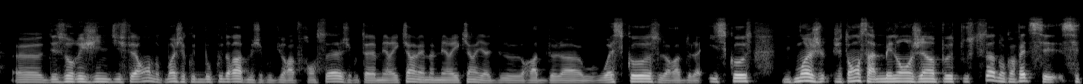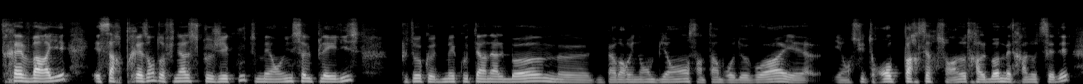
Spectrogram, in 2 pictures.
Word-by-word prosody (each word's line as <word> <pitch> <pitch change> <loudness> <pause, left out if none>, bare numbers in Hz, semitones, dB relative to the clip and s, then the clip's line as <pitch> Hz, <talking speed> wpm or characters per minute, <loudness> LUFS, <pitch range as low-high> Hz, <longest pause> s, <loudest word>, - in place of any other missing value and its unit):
heu, 110 0 -5
des 115 +4 -5
origines 130 -1 0
différentes, 125 +4 -3
donc 115 -2 -10
moi 135 +2 0
j'écoute 125 -2 -7
beaucoup 120 +2 -7
de 130 - -1
rap, 130 -4 +2
mais 105 - -7
j'écoute 105 -1 -12
du 105 - -11
rap 95 -2 -5
français, 130 +6 -3
j'écoute 100 -4 -10
de 100 - -3
l'américain. 100 +6 -4
Même 110 -2 -3
américain, 100 +3 -5
il - - -6
y - - -4
a 95 - -6
de 95 +1 -10
rap 95 -1 -7
de 100 - -7
la 95 -1 -4
West 100 +6 -4
Coast, 135 -4 +5
le 100 -1 -5
rap 95 -1 -6
de 95 - -10
la 90 - -7
East 130 -2 -4
Coast. 150 0 +4 0.3
Donc 115 +3 -10
moi, 165 +2 +7
je 135 0 -1
j'ai 125 -2 -7
tendance 155 +2 +2
à 120 - +4
mélanger 135 0 +3
un 135 -1 +4
peu 135 0 0
tout 135 -1 -11
ça. 195 +8 0
Donc 135 -5 -3
en 125 - -2
fait, 155 0 +5
c'est 120 -7 -1
c'est 130 - -2
très 160 -1 +7
varié 145 - +7 0.2
et 135 - 0
ça 135 - +5
représente, 160 +2 +2
au 145 - +3
final, 145 +1 +1
ce 155 - -7
que 140 - 0
j'écoute, 135 +6 -2
mais 125 -1 -2
en 120 +1 -3
une 145 - 0
seule 145 -1 +2
playlist, 140 +7 +1 0.4
plutôt 140 -1 0
que 130 - -1
de 120 0 -4
m'écouter 130 +1 -1
un 130 -1 +1
album, 130 +3 +2
heu, 105 -2 -6 0.2
d'avoir 110 +1 -3
une 110 0 -7
ambiance, 115 +2 -5
un 105 - -7
timbre 110 0 -7
de 105 - -6
voix 115 +6 +1
et 100 -3 -3
heu, - - -8 0.3
et 105 -2 -13
ensuite 110 +5 -10
repartir 135 -2 +2
sur 105 - -6
un 110 - -2
autre 125 -1 -2
album, 125 +4 +3
mettre 125 -3 -1
un 110 - -5
autre 115 0 -7
CD. 115 - -1
125 Hz, 260 wpm, -24 LUFS, 110-135 Hz, 0.4 s, moi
